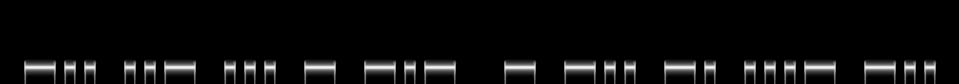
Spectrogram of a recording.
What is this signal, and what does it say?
Morse code, heard as a keyed tone, about 12 wpm, 800 Hz. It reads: DUSTK TDNVD
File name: Morse / ltr-12wpm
